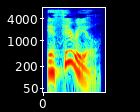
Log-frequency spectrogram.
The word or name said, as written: ethereal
